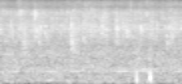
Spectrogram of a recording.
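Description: Heavy rain falls steadily in a village setting, a dense continuous hiss with a few brief louder drips or splashes near the end, no one speaking.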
